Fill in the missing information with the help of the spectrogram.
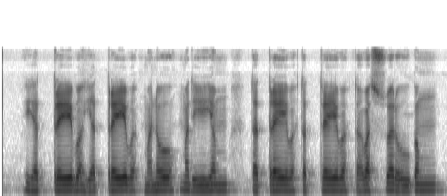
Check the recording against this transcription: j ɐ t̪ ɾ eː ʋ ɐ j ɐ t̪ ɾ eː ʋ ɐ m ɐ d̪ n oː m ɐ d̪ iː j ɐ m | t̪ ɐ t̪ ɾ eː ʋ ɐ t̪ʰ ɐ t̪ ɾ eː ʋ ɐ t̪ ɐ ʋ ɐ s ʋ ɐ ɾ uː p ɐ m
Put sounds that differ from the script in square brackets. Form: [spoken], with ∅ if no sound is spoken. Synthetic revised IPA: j ɐ t̪ ɾ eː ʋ ɐ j ɐ t̪ ɾ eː ʋ ɐ m ɐ [∅] n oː m ɐ d̪ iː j ɐ m | t̪ ɐ t̪ ɾ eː ʋ ɐ [t̪] ɐ t̪ ɾ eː ʋ ɐ t̪ ɐ ʋ ɐ s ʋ ɐ ɾ uː p ɐ m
